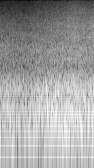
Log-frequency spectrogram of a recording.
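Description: Big ocean waves break and wash over coastal fishing rocks in a steady, loud roar of surf with wind gusting across the microphone, with no pauses between swells.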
